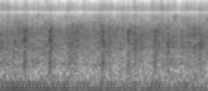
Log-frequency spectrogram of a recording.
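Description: A man speaks up to a seated audience.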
